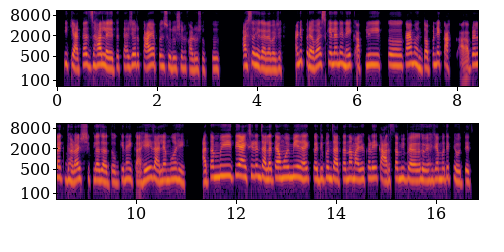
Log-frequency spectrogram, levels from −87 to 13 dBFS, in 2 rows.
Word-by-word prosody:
ठीक 300 -2 -6
आहे, - - +5
आता 215 +8 -1
झालंय 275 -3 +3
तर, - - -5
त्याच्यावर 260 +4 -2
काय 245 +3 +4
आपण 275 -2 -3
सोल्युशन 235 -2 -5
काढू 210 0 -5
शकतो, 215 +2 -9 0.6
असं 275 +4 -1
हे 275 -3 +3
करायला 215 -2 0
पाहिजे. 210 +1 -4 0.3
आणि 305 +4 0
प्रवास 265 +2 +1
केल्याने 310 -1 0
ना, 270 - +2
एक 280 0 -2
आपली 280 +3 -2
एक 285 +1 -8
अ, 275 -1 +1
काय 300 +1 +5
म्हणतो 255 -7 -1
आपण 265 +7 -3
एक 315 0 -2
आ - - +3 0.4
आपल्याला 290 +1 0
एक 275 - -2
धडा 230 +1 +2
शिकला 250 -1 -3
जातो, 215 -3 -2
की - - -5
नाही 260 -1 -2
का? - - 0
हे 255 +7 +2
झाल्यामुळं 240 0 0
हे. 230 -5 -2 0.4
आता 220 +7 0
मी 330 +2 +3
ते 340 - +4
एक्सिडेंट 315 +1 -1
झालं 260 -3 +4
त्यामुळे 285 +1 +4
मी 300 +1 +4
ना 265 -3 +4
एक 265 0 -1
कधी 265 0 0
पण 285 - +2
जाताना 260 +1 +1
माझ्याकडे 260 +2 0
एक 285 -1 -6
आरसा 240 +4 0
मी 275 +1 +1
ब 260 +1 -3
ह 235 +1 +2
ह्याच्यामध्ये 260 +4 -2
ठेवतेच, 220 -3 -3
260 Hz, 210 wpm, -22 LUFS, 235-285 Hz, 0.6 s, आहे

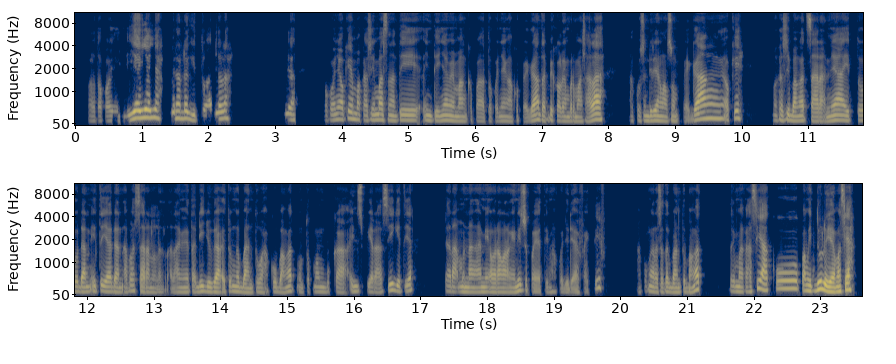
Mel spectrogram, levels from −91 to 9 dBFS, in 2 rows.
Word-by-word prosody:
kalau - - -15
toko 140 0 -9
ini 140 - -14 0.2
iya 200 +6 +7
iya 235 - +9
iya 235 - +3 0.2
piranda 210 +1 +1
gitu 160 -6 -2 0.2
ajalah, 200 +3 0 0.8
ya, 175 -1 -3 0.5
pokoknya 165 +2 -4
oke 195 +4 -1
makasih, 165 -3 -4
Mas, 160 -1 0
nanti 150 +1 -2
intinya 145 0 -3
memang 130 -2 -1
kepada 65 -1 -9
tokonya 135 0 -10
yang 125 - -6
aku - - -17
pegang 155 +4 -1
tapi 140 -5 -5
kalau 130 - -4
yang 125 - -5
bermasalah 135 +7 +2 0.4
aku 135 +2 -15
sendiri 140 +1 -1
yang - - -1
langsung 125 - -4
pegang, 200 +4 +3
oke, 215 0 -2 0.5
makasih 150 +1 -4
banget 140 +1 0
sarannya 140 +4 +1
itu 150 0 -5
dan 140 0 +1
itu, 150 - -5
ya, 140 - +3
dan 130 0 -1
apa 165 - -5
saran 145 -6 -4
la - - -8
la - - -17
lainnya 130 0 -4
tadi 145 +2 -1
juga 135 -2 +2
itu - - -8
ngebantu 130 -3 -2
aku 135 +3 -8
banget 150 +4 -2
untuk - - -11
membuka 135 -1 -6
inspirasi 150 +3 -2
gitu, 160 +1 -1
ya, - - -10 0.4
cara 150 -3 -4
menangani 135 -1 -1
orang-orang 130 0 -1
ini - - +3
supaya - - -4
tim 130 - -16
aku 105 - -14
jadi 65 0 -6
efektif, 65 - -9 0.5
aku 130 +3 -24
ngerasa 135 -2 -2
terbantu 130 -2 -2
banget 205 +1 +2 0.4
terima 145 -2 -1
kasih 140 - +2
aku 230 +5 +3
pamit 165 -6 +3
dulu, 210 -4 +12
ya, 140 -2 +11
Mas, 150 +6 +6
ya. 200 - +7
145 Hz, 195 wpm, -23 LUFS, 135-165 Hz, 0.8 s, dulu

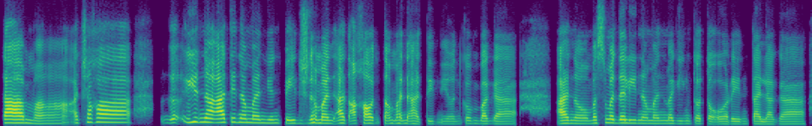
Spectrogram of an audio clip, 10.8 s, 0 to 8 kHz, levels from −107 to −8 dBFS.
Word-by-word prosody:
Tama 190 -5 +6
at 210 - -4
saka 255 +1 +3 0.8
ga 210 +3 -4
'yun 265 +1 0
nga 240 -2 +8
atin 250 +1 -2
naman 225 -3 0
'yung 205 -1 -7
page 190 -1 -4
naman 195 -4 +1
at 195 +1 +2
account 185 +2 +2
naman 185 +1 -3
natin 160 0 -6
yun 155 0 -14
kumbaga, 165 -3 -5 0.5
ano 180 -1 +2
mas 195 +4 -4
madali 210 -2 +1
naman 180 -2 -6
maging 170 -1 -8
totoo 155 -2 -6
rin 155 0 -8
talaga. 150 0 -6
185 Hz, 140 wpm, -23 LUFS, 165-210 Hz, 0.8 s, nga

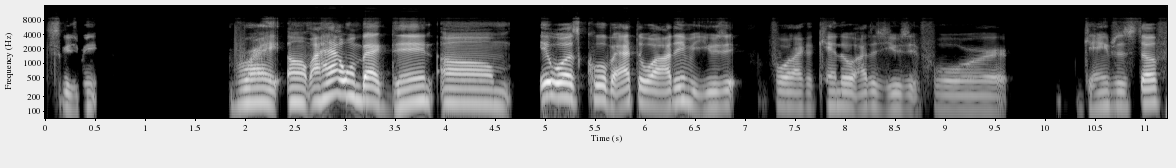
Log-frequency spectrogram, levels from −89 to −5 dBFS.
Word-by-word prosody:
Excuse 120 -4 -11
me. 125 - -11 1.4
Right, 150 +1 0
um, 155 -1 +1
I 160 - +5
had 215 +6 +5
1 205 -5 +3
back 150 -9 +4
then, 155 +5 +1
um, 145 -3 -1 0.3
it 200 - +6
was 195 -4 +6
cool, 175 -2 -3
but - - -1
after 155 0 +1
a - - 0
while, 135 -2 +1
I 130 - +1
didn't 160 +1 -1
even 115 -4 -11
use 125 +1 -7
it 165 +8 -7 0.3
for, 130 -2 -7
like, 120 0 -8
a 120 - -16
Kindle. 125 0 -7
I 115 +2 -9
just 120 -4 -14
use 115 -1 -12
it - - -16
for 105 -1 -13 0.8
games 125 +3 -10
and 130 -1 -9
stuff, 150 +4 -2
135 Hz, 180 wpm, -21 LUFS, 120-155 Hz, 1.4 s, it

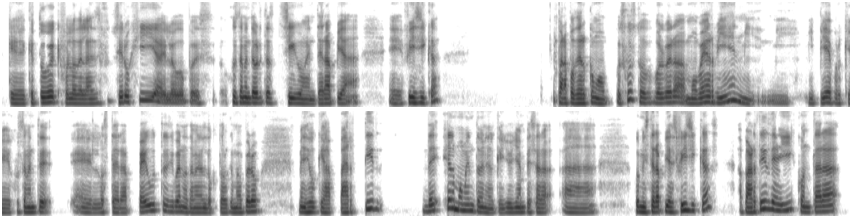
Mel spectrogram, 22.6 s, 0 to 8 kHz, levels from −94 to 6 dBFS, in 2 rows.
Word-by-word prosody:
que 120 -3 -1
que 135 - -3
tuve, 145 +3 +5
que - - -13
fue 130 - -2
lo 125 - +2
de 120 - +1
la 120 0 -1 0.3
cirugía, 105 - +1
y - - +1
luego, 70 -1 -1
pues, 65 -2 -6 0.2
justamente 145 -2 +1
ahorita, 140 0 0
sigo 130 -3 +2
en 110 -1 -2
terapia, 125 +5 -1 0.4
eh, 120 -1 -6
física. 145 +7 +1 1.5
Para 130 -2 +1
poder 130 -2 +3
como, 130 -3 +1
pues, - - -6
justo, 150 -12 -1
volver 145 +2 +1
a - - 0
mover 140 +5 +2
bien 170 +7 +2
mi 115 -5 -4 0.2
mi 65 -1 -12
mi 125 -1 -8
pie, 140 +3 +1
porque 120 -2 -6
justamente, 130 +3 -1 0.2
eh, 125 -3 -5
los 120 +1 -6
terapeutas, 145 +8 -1
y - - -3
bueno, 140 -3 +1
también 120 0 -1
el 120 - +1
doctor 115 +1 -4
que 125 - -2
me 120 - +1
operó, 145 +4 +2 0.5
me 135 - +3
dijo 135 +1 +3
que 130 -2 -3
a 115 - -3
partir 210 - -2 0.5
del 165 +5 -1 0.2
momento 170 -6 +2
en 130 - +2
el 110 - -3
que 115 - -6
yo 125 - 0
ya 130 - +2
empezara 125 -2 -2
a 120 -2 -5 0.5
con 145 - +2
mis 135 - +5
terapias 140 -1 +3
físicas, 180 - +1 0.2
a - - -10
partir 140 +12 +4
de 205 - +4
ahí 180 +4 +1
contara. 145 0 +2
135 Hz, 180 wpm, -23 LUFS, 120-150 Hz, 1.5 s, tuve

